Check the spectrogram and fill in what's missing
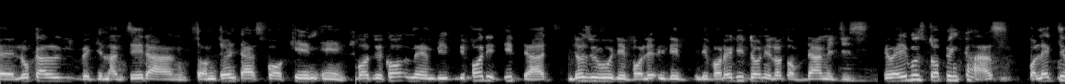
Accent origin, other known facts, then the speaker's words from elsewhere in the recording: Gwada, Niger State, Nigeria; I did not relocate from Kuchi. I'm from Gwada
